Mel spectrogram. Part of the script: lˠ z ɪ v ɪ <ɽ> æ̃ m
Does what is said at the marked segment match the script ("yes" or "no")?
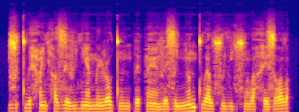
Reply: no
